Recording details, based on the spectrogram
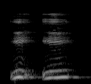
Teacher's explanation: इ इ ये तालू द्वारा बोले जाते हैं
